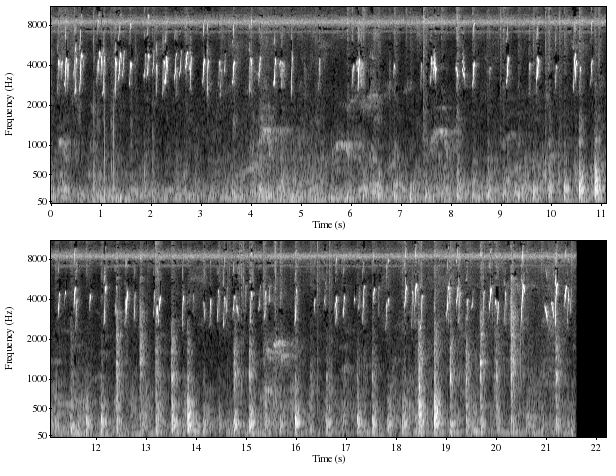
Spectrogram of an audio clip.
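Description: Chicks peeping continually with short high chirps, mixed with soft clucks from the mother hen and many small sharp taps as the birds peck at the ground.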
